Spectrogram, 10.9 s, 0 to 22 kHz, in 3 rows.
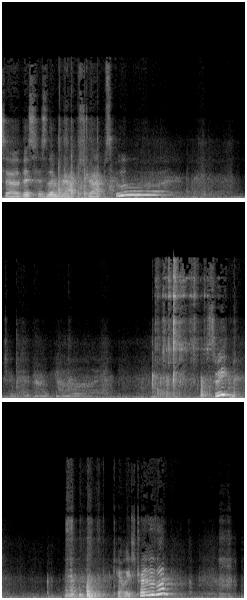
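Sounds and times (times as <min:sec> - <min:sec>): soft hum: 0:00.0 - 0:06.2.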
